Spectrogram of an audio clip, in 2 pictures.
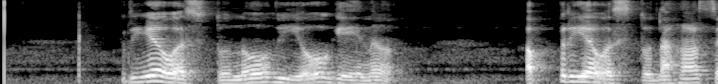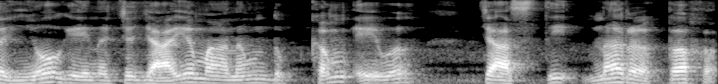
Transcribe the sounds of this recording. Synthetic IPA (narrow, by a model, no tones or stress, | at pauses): pɾijɐʋɐst̪unoːʋijoːɡeːnɐ̰ | ɐpɾijɐʋɐst̪unɐɦɐ̆sɐjjoːɡeːnɐt͡ʃɐd͡ʒaːjɐmaːnɐmd̪ukʰːɐmeːʋɐ | t͡ʃaːst̪inɐɾɐkɐhɐ̰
